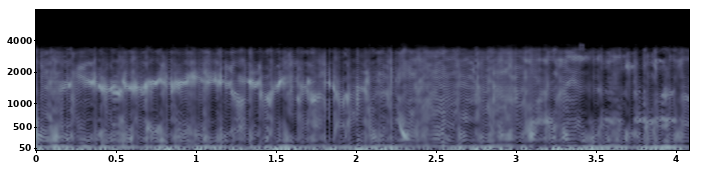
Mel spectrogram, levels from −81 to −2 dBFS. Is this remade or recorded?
remade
